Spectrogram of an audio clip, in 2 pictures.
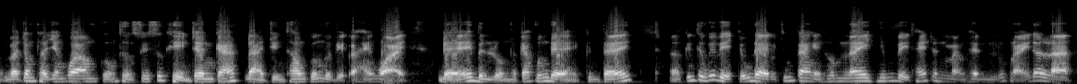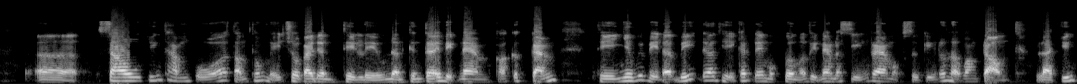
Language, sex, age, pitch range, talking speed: Vietnamese, male, 20-39, 130-190 Hz, 285 wpm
